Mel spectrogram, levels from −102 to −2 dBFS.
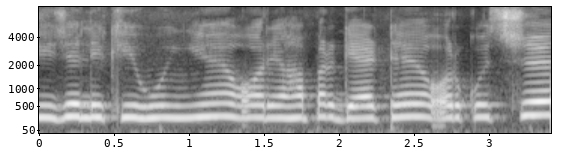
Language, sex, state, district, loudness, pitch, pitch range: Hindi, female, Bihar, Katihar, -15 LUFS, 270 Hz, 260-275 Hz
